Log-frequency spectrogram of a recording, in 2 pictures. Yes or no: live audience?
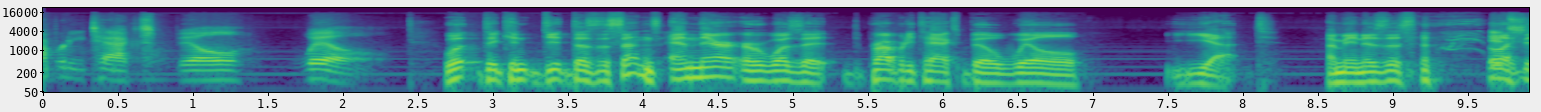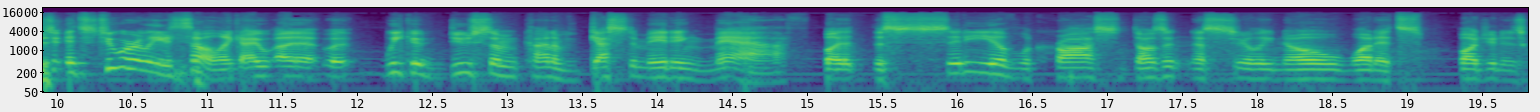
no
